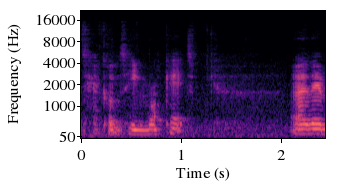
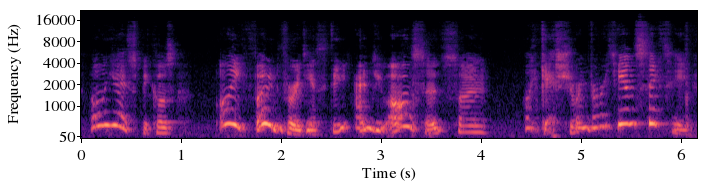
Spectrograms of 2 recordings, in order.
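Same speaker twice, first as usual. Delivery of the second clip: put-on much higher, louder goofy old-man voice; mock dim professor; 4 dB louder than usual. Mocking Professor Oak's phone logic, high silly voice. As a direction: spell out the obvious like a proud fool.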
